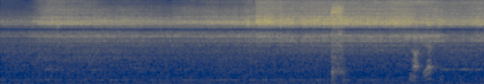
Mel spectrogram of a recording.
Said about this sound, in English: So I'm doing the quick release on the pressure.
